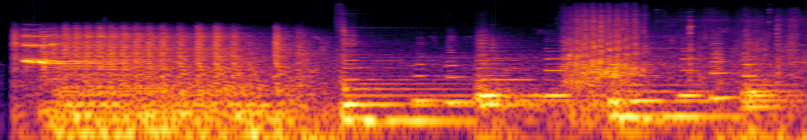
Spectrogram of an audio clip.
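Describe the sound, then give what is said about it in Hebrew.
A horse on a balcony whinnies loudly, a long shrill neigh that breaks into shaky, descending snorts and nickers, heard on its own with no talking. “למה יש לך סוס במרפסת?”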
